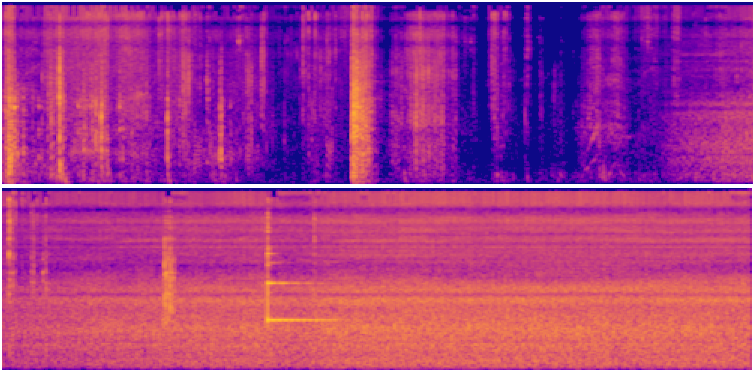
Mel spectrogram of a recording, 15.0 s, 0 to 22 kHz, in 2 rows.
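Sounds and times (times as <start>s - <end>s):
outdoor hiss: 6.7s - 15.0s.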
